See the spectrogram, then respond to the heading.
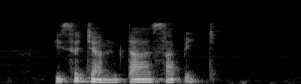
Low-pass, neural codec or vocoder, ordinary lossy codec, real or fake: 7.2 kHz; none; MP3, 64 kbps; real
